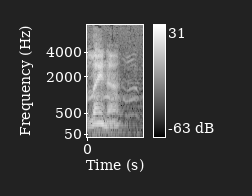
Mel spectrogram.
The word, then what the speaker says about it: Lena: 50 times as wide the Lena in Russian is kind enough to rhyme with our French River in Latin so just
